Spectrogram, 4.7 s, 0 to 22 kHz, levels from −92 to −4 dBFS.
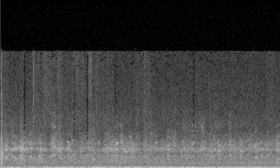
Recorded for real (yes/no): yes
